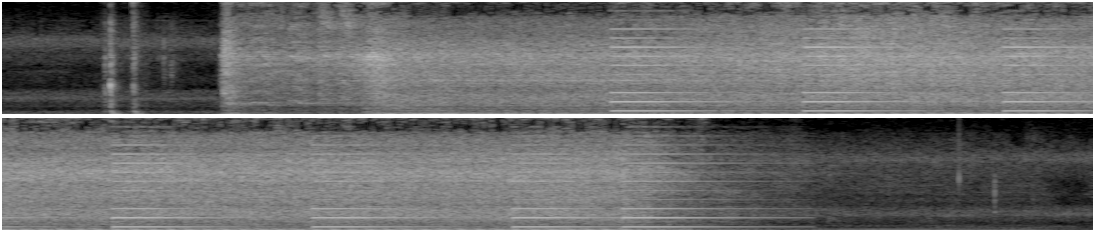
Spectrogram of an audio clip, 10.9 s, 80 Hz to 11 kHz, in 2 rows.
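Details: Mercedes-Benz GL 450 V8 at 166,000 miles, just after crank position sensor replacement: short crank catches quickly into a steady idle under a repeating dash chime, then shuts off; starts and runs cleanly.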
